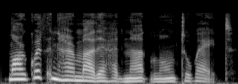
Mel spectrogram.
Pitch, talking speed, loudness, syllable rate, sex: 175 Hz, 225 wpm, -17 LUFS, 5.4 syllables/s, female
